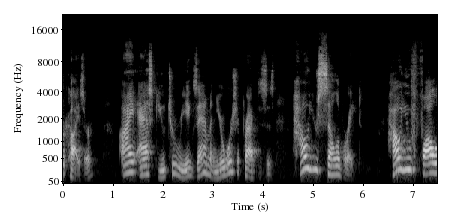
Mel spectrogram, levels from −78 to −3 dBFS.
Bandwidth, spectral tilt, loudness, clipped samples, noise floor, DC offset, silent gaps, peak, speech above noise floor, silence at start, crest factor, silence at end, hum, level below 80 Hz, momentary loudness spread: 16.5 kHz; -2 dB/octave; -26 LUFS; under 0.1%; -69 dBFS; under 0.1%; none; -8 dBFS; 44 dB; 0 s; 18 dB; 0 s; none; -78 dBFS; 14 LU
